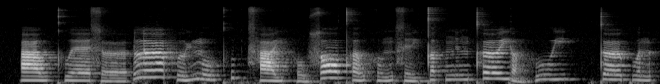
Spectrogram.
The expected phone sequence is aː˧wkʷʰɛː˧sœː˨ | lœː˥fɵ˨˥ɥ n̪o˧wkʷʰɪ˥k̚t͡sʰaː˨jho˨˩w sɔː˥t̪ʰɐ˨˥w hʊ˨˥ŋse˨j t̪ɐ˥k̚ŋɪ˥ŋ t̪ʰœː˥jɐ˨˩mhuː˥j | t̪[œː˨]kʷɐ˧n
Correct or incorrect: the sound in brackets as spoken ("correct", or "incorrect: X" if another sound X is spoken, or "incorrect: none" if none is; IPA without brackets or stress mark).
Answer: incorrect: œː˧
